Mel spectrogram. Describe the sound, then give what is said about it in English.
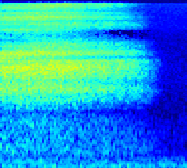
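A single deep breath in, a smooth airy rush that holds for over a second and then tapers off quietly. “please take another deep breath in.”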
